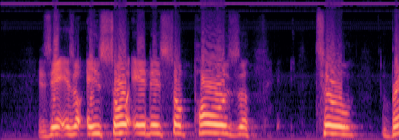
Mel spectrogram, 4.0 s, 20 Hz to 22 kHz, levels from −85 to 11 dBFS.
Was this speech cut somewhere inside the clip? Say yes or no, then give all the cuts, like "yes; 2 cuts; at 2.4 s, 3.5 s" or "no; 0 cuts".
no; 0 cuts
